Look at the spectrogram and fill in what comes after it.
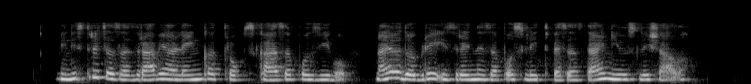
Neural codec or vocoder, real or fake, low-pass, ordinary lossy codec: codec, 16 kHz, 4.8 kbps, FACodec; fake; 7.2 kHz; AAC, 48 kbps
